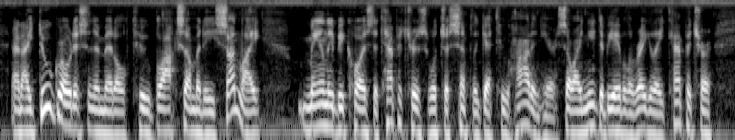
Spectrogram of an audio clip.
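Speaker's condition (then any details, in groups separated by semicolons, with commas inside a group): No condition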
